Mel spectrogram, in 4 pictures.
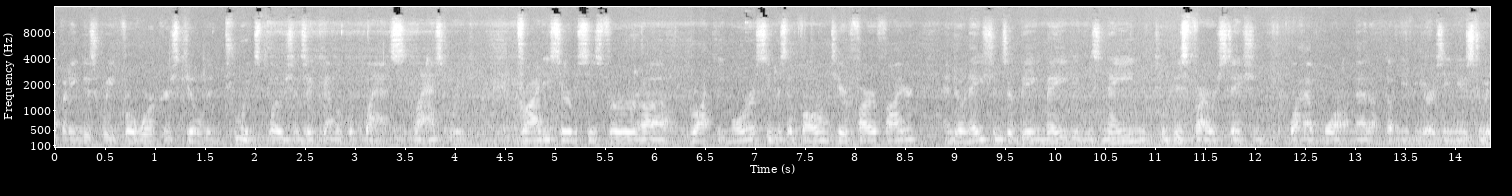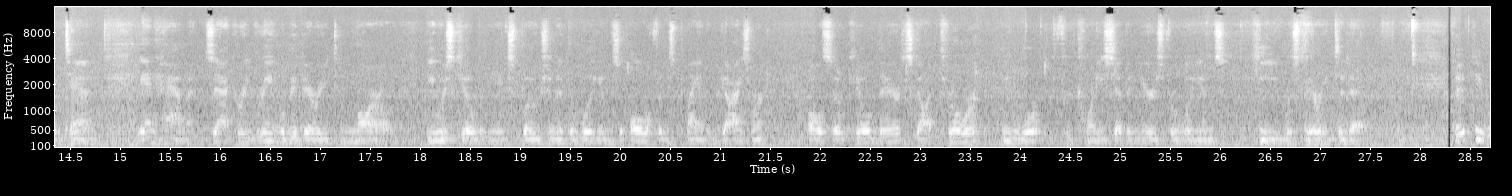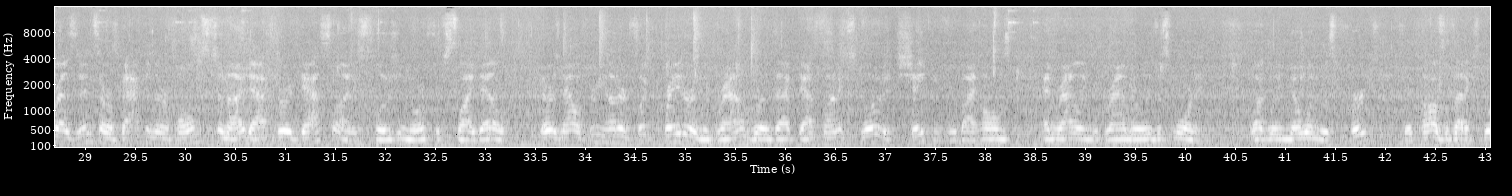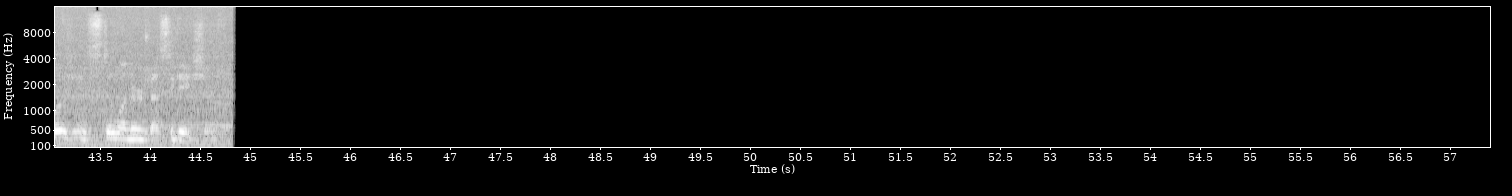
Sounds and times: Speech: 0.0 - 44.9.

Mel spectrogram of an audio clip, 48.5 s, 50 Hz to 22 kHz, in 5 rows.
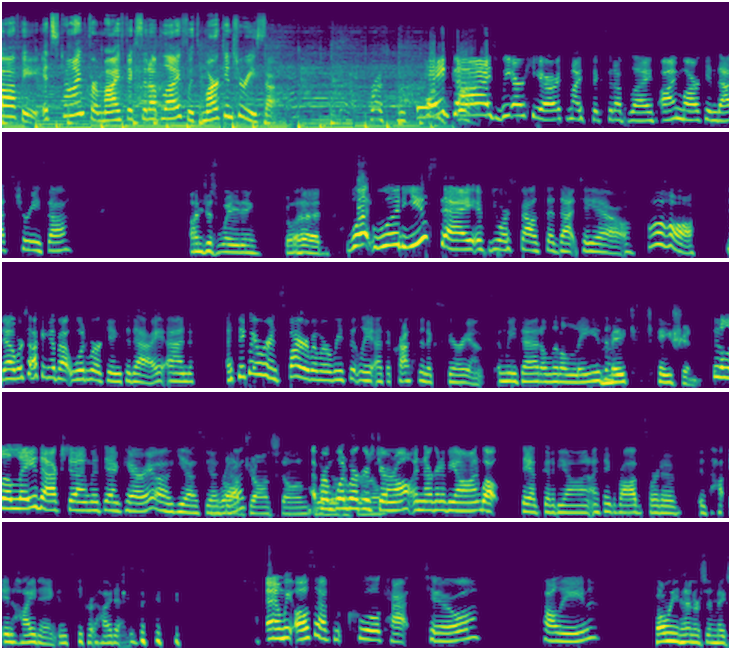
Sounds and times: Speech: 0.0 - 3.7, 4.9 - 10.6, 12.2 - 41.1, 42.3 - 45.1, 46.0 - 46.7, 47.5 - 48.4.

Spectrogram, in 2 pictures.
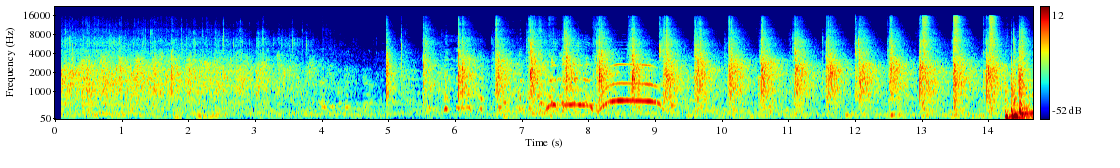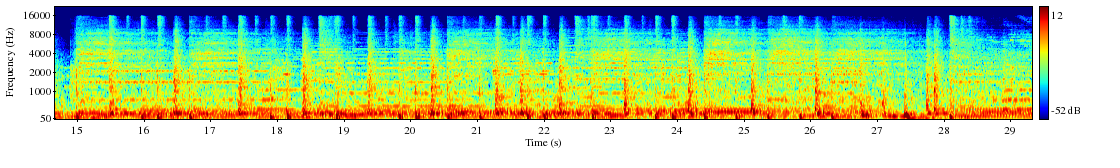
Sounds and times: Speech: 3.8 - 5.0.

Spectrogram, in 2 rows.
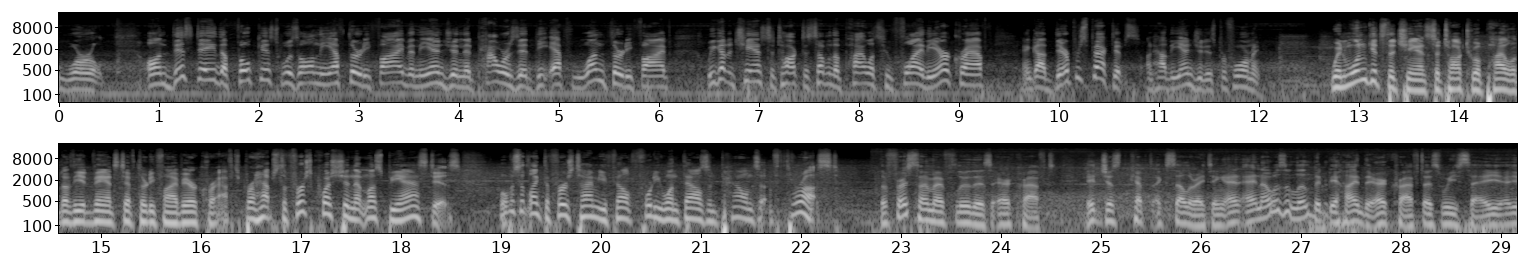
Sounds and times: Speech: 0.0 - 12.0, 12.8 - 29.1
Aircraft: 0.0 - 29.1
Heavy engine (low frequency): 0.0 - 29.1.

